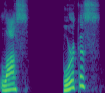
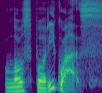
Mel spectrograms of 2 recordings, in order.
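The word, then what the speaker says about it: Los Boricuas: Legion of Doom defeat Los Boricus, Jesus Castillo, and Jose Estrada. Los Boricquas.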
